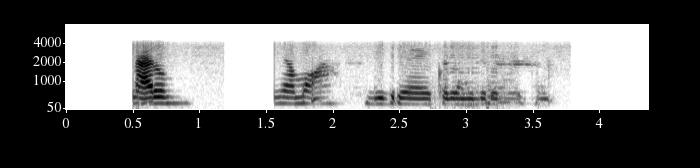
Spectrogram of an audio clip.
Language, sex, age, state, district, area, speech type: Santali, female, 30-45, Jharkhand, East Singhbhum, rural, conversation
